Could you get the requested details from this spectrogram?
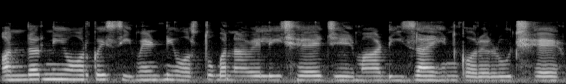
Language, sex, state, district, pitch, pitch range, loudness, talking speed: Gujarati, female, Gujarat, Valsad, 195 Hz, 190-210 Hz, -18 LUFS, 105 wpm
